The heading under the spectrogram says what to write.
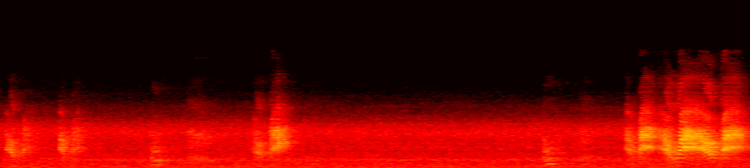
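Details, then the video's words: Indoor pet Quaker parrot, male, two years old, which mimics phrases and the nursery song 'If You're Happy and You Know It'; scattered short chirpy syllables, ending in a louder, longer jumbled burst, against steady fan noise. "Quaker Parrot sings 'Happy And You Know It'"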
